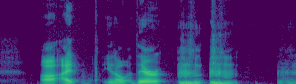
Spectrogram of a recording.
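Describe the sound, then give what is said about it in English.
A throat is cleared in a few rough, gravelly bursts mixed with speech, fairly loud and close. “Every now and then something gets caught in the throat there. Pardon me, guys.”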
